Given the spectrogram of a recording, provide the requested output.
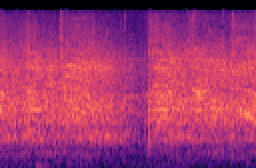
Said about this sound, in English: Thompson toyed with the idea for months, promising he'd announce his decision at a tax day Tea Party rally in Madison. The crowd chanted, "Run, Tommy, run!"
